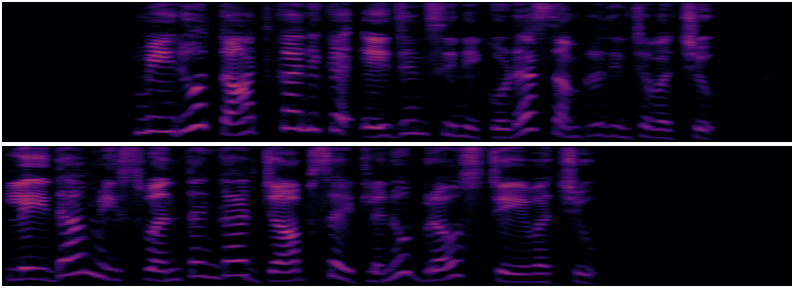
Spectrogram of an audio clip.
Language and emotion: Telugu, neutral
